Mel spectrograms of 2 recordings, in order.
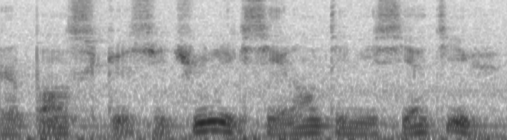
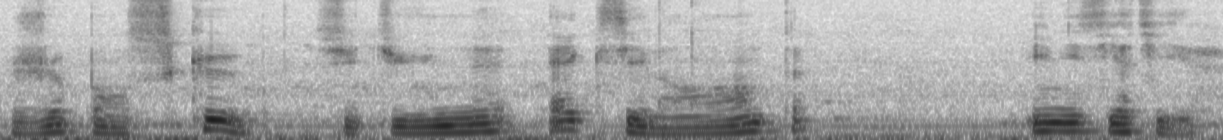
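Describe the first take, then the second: First: It is spoken at natural speed. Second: It is spoken at medium speed. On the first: "à vitesse naturelle" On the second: "à vitesse moyenne"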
